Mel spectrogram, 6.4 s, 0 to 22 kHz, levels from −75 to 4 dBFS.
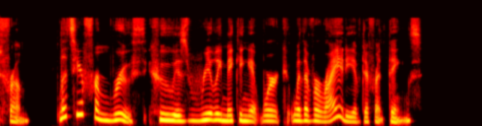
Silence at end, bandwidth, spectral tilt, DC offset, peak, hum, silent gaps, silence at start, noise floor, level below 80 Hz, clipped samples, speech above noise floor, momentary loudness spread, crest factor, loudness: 0.8 s; 12.5 kHz; -5.5 dB/octave; under 0.1%; -6 dBFS; none; none; 0 s; under -90 dBFS; -64 dBFS; under 0.1%; over 71 dB; 9 LU; 14 dB; -19 LUFS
